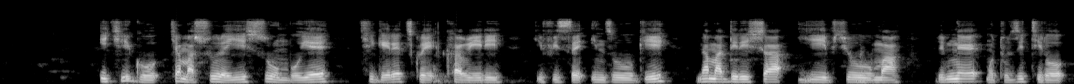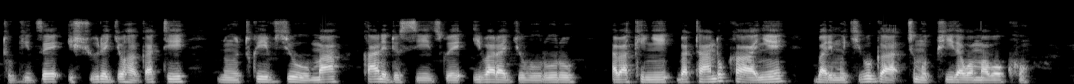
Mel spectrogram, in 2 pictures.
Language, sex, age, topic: Rundi, male, 25-35, education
